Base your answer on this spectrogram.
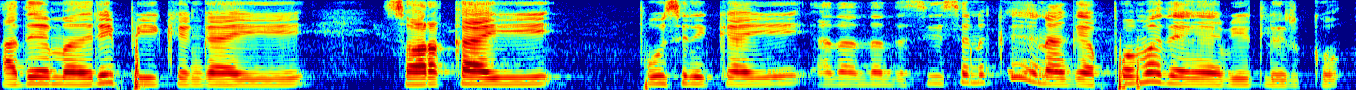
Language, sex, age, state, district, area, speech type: Tamil, female, 30-45, Tamil Nadu, Coimbatore, rural, spontaneous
